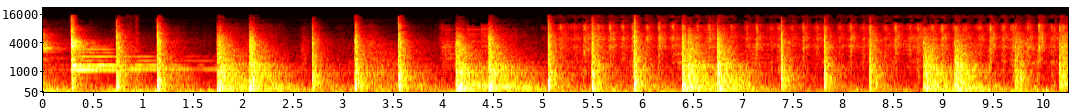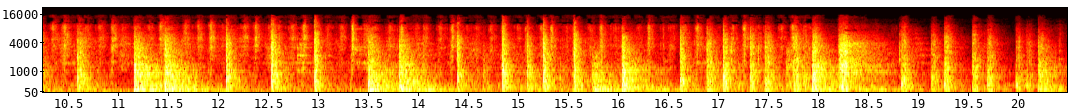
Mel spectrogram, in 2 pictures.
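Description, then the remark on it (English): Players of the Santa Cruz Trash Orchestra bang on homemade, dumpstered and found objects at a build day near the bike church: clattering, irregular sharp metallic hits, hollow thuds and ringing clangs piling into a loud, busy percussive racket with no steady beat. “Trash orchestra is a cacophony of various homemade, dumpstered, and found objects the players bang upon.”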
